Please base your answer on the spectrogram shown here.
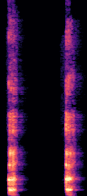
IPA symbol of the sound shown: ə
